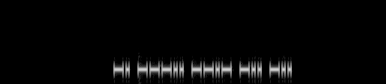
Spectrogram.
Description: Morse code, heard as a keyed tone, about 40 wpm, 700 Hz. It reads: N8QDD
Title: USA Call Signs - 5 Characters - 2x Character Spacing - 40wpm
